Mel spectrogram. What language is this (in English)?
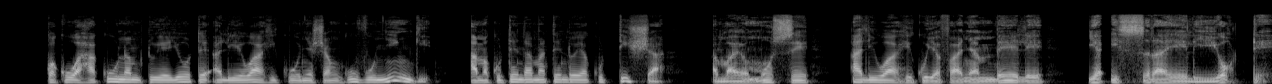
Swahili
